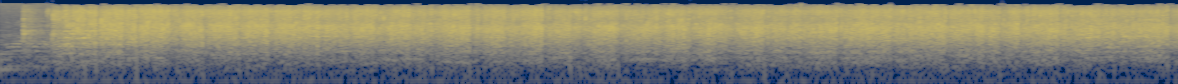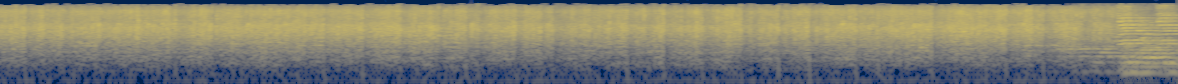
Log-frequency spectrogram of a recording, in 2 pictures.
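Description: Audience applauding: dense, steady clapping that starts just after a violin and piano piece ends.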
